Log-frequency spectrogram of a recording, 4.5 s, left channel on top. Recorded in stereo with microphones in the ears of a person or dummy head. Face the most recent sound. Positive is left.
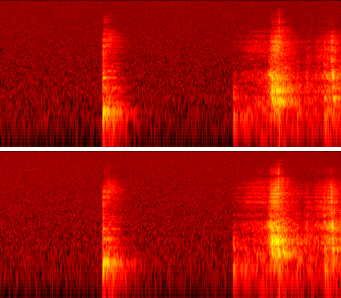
turn(degrees=-35)  # may be behind; listen again after turning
